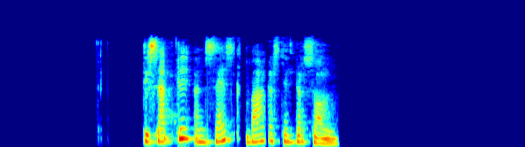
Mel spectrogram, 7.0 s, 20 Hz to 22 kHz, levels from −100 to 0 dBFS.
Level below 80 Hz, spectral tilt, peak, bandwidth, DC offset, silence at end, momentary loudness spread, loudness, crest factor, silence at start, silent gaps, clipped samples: -66 dBFS; -5 dB/octave; -6 dBFS; 7.8 kHz; under 0.1%; 2.5 s; 10 LU; -25 LUFS; 22 dB; 1.9 s; none; under 0.1%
